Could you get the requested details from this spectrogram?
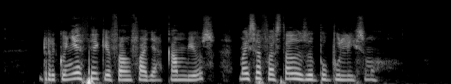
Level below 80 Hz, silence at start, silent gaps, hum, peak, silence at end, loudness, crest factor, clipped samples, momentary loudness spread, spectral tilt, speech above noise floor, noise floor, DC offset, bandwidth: -32 dBFS; 0.4 s; none; none; 0 dBFS; 0.7 s; -22 LUFS; 22 dB; under 0.1%; 12 LU; -6 dB/octave; 46 dB; -68 dBFS; under 0.1%; 11 kHz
